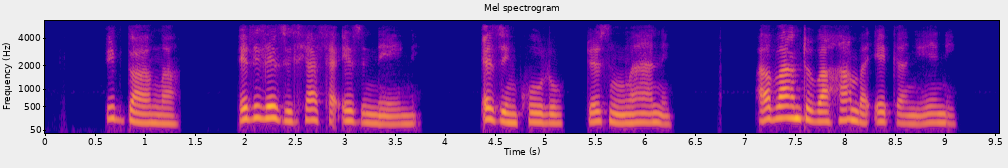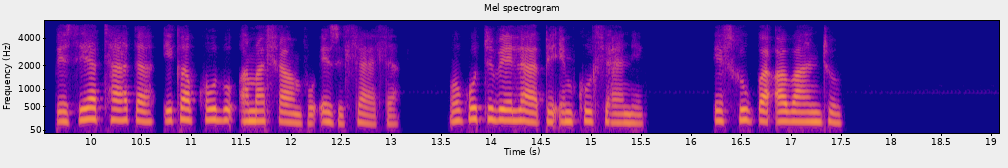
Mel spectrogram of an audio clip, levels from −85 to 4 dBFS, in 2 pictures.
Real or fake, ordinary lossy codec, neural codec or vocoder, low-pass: fake; MP3, 48 kbps; codec, 16 kHz in and 24 kHz out, 0.6 kbps, FocalCodec, streaming, 2048 codes; 5.4 kHz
